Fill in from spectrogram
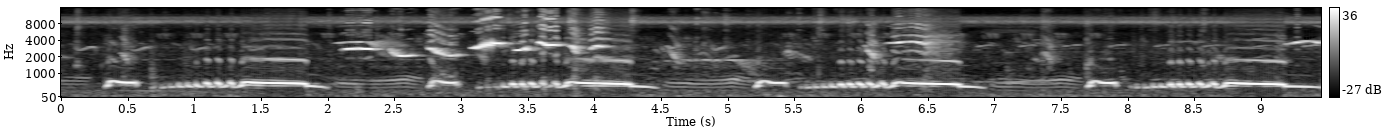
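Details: Lively spotted dove, known locally as burung puter, cooing to stir other doves to call: each phrase opens with a clipped note, runs into a fast quavering series and ends on a long level coo, amid chirping and squeaky calls of other birds.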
